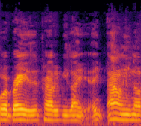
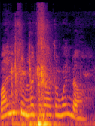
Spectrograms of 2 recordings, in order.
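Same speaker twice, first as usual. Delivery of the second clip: very high-pitched put-on voice; 12 semitones higher than usual. Imagining his girlfriend's question while he waits for a package, imitating his girlfriend. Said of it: "I can hear my girl voice".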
